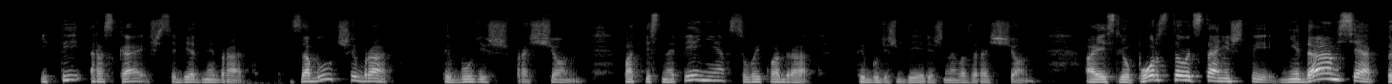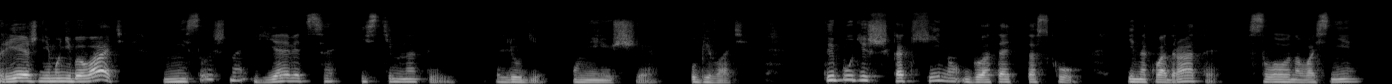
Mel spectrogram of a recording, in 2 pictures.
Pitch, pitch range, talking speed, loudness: 125 Hz, 110-150 Hz, 105 wpm, -27 LUFS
